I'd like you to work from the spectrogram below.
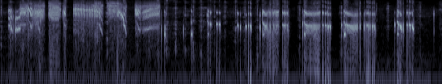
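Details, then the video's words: Edible-nest swiftlets in a composed dusk lure recording: dense high twittering and buzzy chirps in rapid overlapping bursts, with sharp clicks between phrases. "SUARA WALET TARIK SENJA"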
